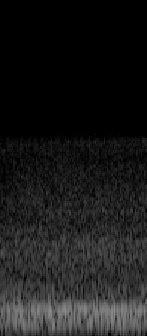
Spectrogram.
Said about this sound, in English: Yeah, you hear the hear the truck going by.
